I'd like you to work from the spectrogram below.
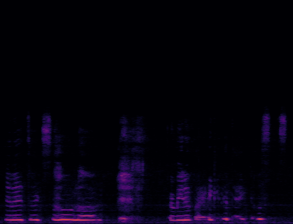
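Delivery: fighting back real tears; crying. Real, not acted. Telling viewers about her diagnosis, crying.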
